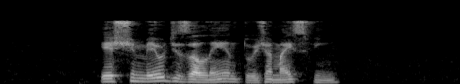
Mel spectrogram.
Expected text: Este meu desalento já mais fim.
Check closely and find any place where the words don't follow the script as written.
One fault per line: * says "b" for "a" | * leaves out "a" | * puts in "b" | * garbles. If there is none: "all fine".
all fine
